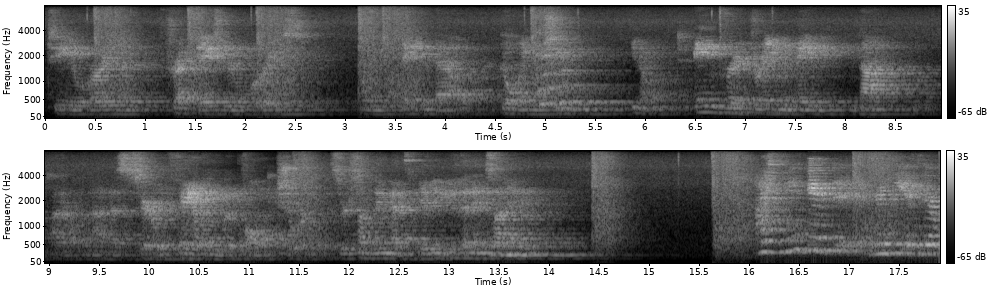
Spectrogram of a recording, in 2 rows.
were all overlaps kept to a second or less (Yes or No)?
Yes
